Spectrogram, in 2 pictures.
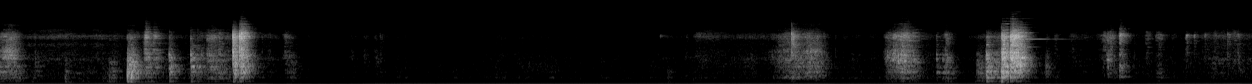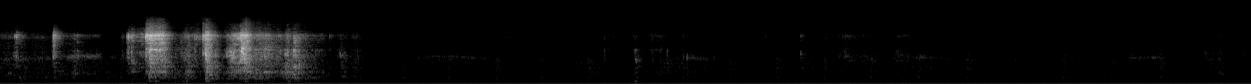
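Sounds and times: rulers clattering and scraping on board: 0:00.0 - 0:03.0, 0:07.6 - 0:16.1.

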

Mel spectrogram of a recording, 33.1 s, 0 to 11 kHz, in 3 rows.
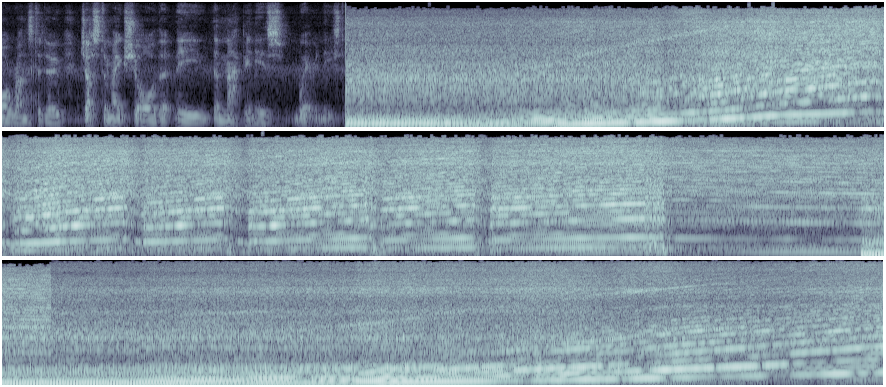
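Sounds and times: motorcycle engine revving: 0:04.3 - 0:33.0.

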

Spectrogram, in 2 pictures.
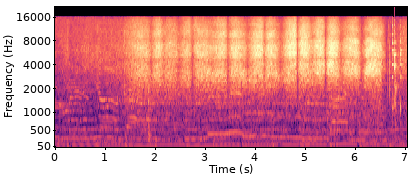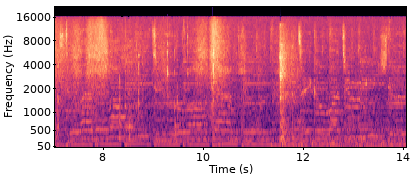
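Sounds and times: cloth wiping a desktop: 0:01.3 - 0:08.6.

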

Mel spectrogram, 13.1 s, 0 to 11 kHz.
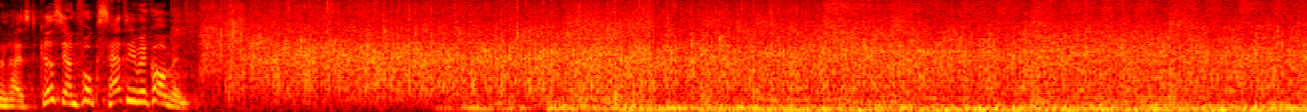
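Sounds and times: audience applauding: 0:01.8 - 0:13.0
music with rhythmic bass line: 0:04.4 - 0:13.0.

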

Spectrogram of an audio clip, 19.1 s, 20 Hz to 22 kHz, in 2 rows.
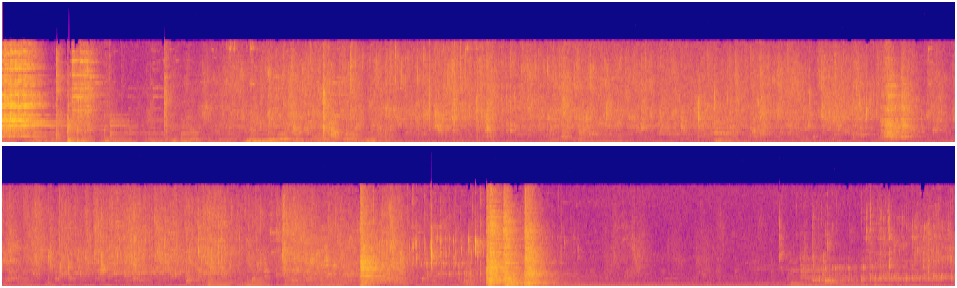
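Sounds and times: background music: 0:00.0 - 0:19.0
liquid splashing into steel bowl: 0:02.8 - 0:15.2.

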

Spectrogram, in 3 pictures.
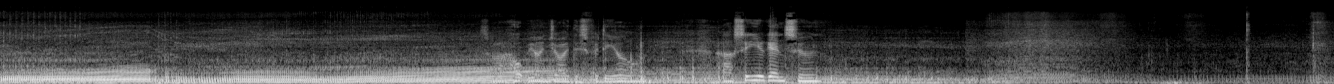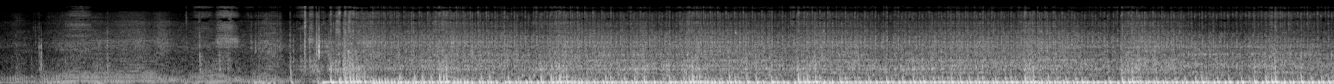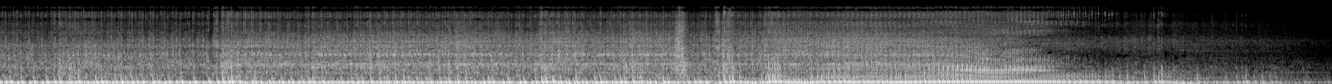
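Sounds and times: motorcycle engine running: 0:00.0 - 0:10.8, 0:13.3 - 0:40.0
motorcycle engine kick-started: 0:15.2 - 0:35.8.

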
